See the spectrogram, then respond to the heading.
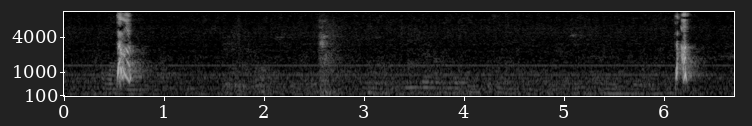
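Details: Premature baby, described as nine weeks premature: three brief, sharp hiccup sounds over about seven seconds, with quiet room hum between them; infant hiccups.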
